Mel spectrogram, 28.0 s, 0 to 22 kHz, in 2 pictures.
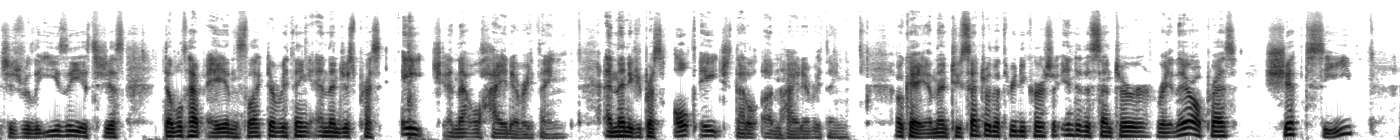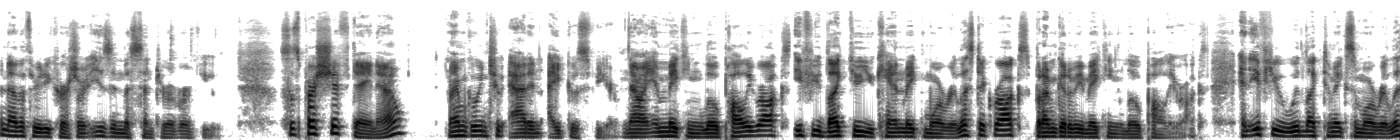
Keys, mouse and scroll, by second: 0.1-1.3 scroll up 1, 1.3 a, 1.5 a, 2.6-3.9 middle drag, 3.9 h, 5.2-6.6 middle drag, 6.6 alt+h, 8.2 ctrl+z, 8.6-8.9 shift+middle drag, 8.9-10.5 scroll up 1, 12.7 shift+c, 13.5-14.3 scroll up 6, 14.3-16.3 shift+middle drag, 16.3-16.7 scroll up 1, 27.1-28.0 middle drag.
